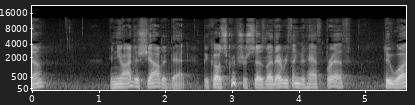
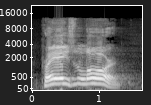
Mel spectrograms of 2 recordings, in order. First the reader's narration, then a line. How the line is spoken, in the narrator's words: She would stand on her front porch and shout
